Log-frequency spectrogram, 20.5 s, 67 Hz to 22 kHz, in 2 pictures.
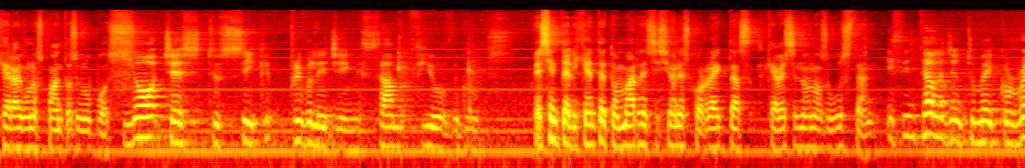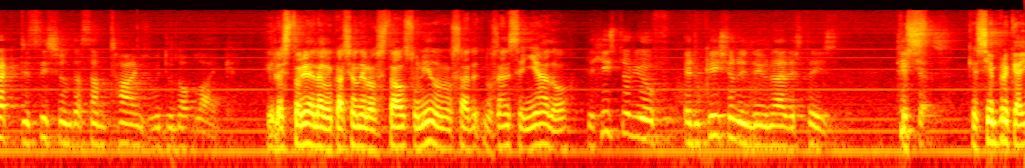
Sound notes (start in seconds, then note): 0.4 speaking foreign language; 5.9 speaking foreign language; 9.3 speaking foreign language; 14.5 speaking foreign language; 16.9 speaking foreign language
